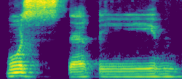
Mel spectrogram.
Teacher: hati-hati taknya itu jangan nanti kelamaan ya. Kalau kelamaan nanti ke sana tamtid.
